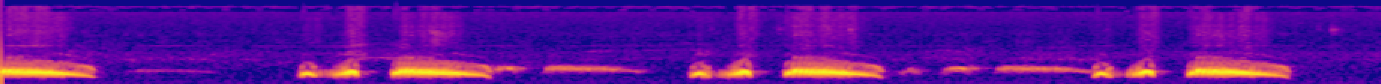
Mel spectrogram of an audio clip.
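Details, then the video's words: Spotted dove with the 'thổ sấm' voice: mellow low coos, each phrase built from a quiet murmur, a quick double hoot and a long, descending final note. The phrases come roughly every two seconds. "cu gáy giọng thổ sấm thúc gù"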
